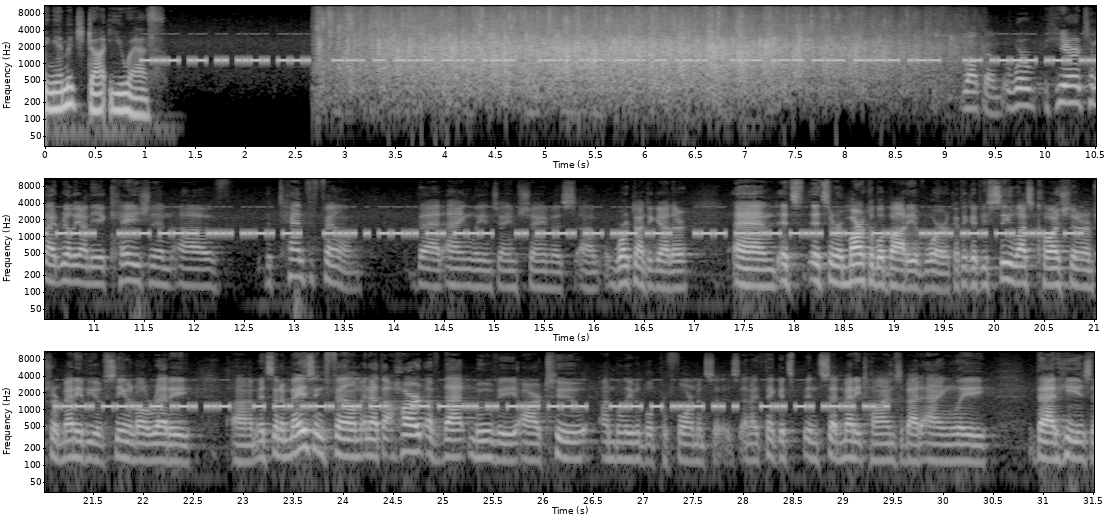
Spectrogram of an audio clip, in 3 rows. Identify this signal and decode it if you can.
Morse code, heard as a keyed tone, machine-sent, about 35 wpm, 1140 Hz. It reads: XAIFG GTXBW LHGTL VWKYW AJRSZ VOHFN BEZNO IPAUR WQBGD FRNVN PZTRU TNFNN AZIKO KTVIE DNLIE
